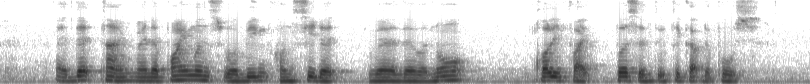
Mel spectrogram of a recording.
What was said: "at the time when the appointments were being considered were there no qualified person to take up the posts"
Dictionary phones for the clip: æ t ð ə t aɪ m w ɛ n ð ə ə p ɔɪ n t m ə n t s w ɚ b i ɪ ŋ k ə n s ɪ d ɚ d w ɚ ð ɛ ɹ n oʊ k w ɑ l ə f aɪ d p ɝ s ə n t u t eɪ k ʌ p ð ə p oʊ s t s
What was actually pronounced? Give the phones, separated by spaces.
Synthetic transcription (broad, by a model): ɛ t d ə t aɪ m w ɛ n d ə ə p ɔɪ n m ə n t s w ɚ b i ɪ ŋ k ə n s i d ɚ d w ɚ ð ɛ w n oʊ k w ɑ l ə f aɪ d p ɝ s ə n t u t eɪ k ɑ p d ə p oʊ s s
